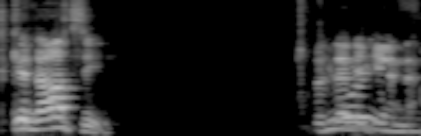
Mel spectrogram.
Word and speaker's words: Genasi: The official thing Okay, is that but you it's sound Ganassi. no. Hold on. It's a hard G.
